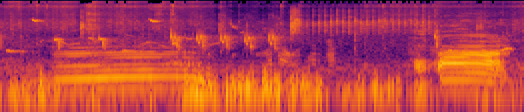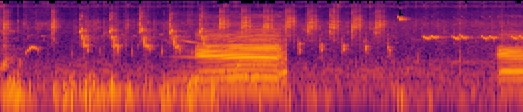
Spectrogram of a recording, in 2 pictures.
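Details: Cows from a village herd moving towards the fields in a peaceful morning setting, giving several loud harmonic moos of varied pitch, with trampling underfoot and frequent sharp bird chirps around them.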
